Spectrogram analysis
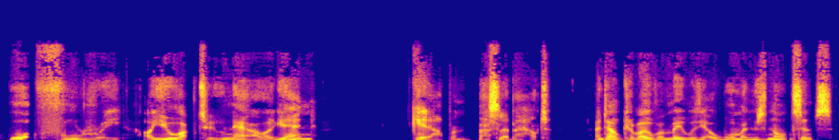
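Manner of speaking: lightly voiced brute scolding; savage. A narrator's reading. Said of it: "in a savage voice".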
